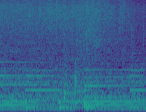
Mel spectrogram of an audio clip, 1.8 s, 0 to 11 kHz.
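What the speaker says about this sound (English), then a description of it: "They've been frying for about 5-10 minutes" Steady, soft sizzling of morel mushrooms frying in a pan, a constant crackle and hiss without pause.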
